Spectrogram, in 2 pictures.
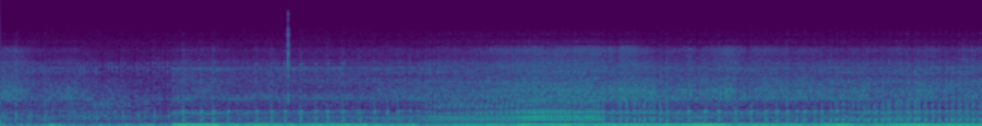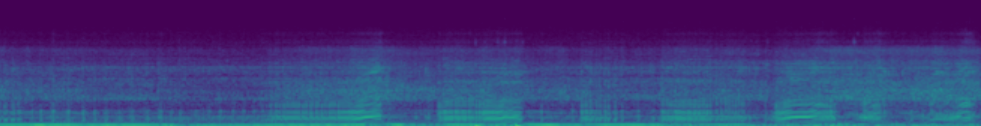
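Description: Dirt bike engine running under load on a trail, its pitch rising and falling with the throttle, with quick revs up twice near the end. A low rumble of wind on the microphone runs under it.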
